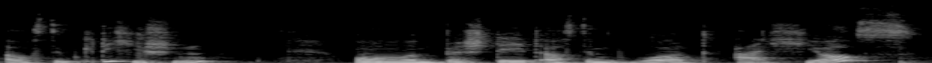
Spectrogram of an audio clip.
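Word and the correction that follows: Archaios (ἀρχαῖος): Ich nehme an, so spricht man es aus. – Archaios, fast.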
